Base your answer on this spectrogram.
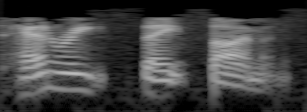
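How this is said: The name is said with an English pronunciation. "now I'm speaking phonetically"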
